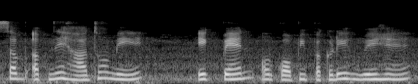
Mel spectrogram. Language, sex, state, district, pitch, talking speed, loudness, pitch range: Hindi, female, Uttar Pradesh, Lalitpur, 235 Hz, 155 wpm, -15 LUFS, 230-255 Hz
